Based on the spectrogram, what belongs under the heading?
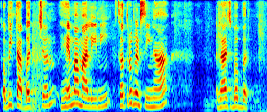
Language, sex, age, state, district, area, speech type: Gujarati, female, 30-45, Gujarat, Junagadh, urban, spontaneous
